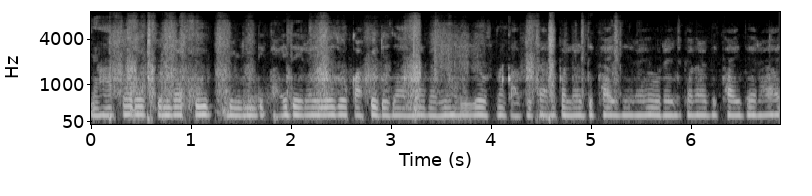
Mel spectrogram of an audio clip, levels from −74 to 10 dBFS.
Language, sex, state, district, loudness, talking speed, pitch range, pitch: Hindi, female, Goa, North and South Goa, -17 LUFS, 260 wpm, 160-170 Hz, 165 Hz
